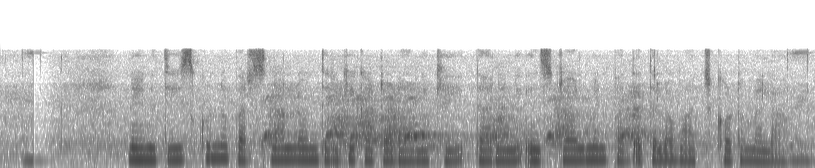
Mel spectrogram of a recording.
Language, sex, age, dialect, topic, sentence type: Telugu, female, 25-30, Utterandhra, banking, question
